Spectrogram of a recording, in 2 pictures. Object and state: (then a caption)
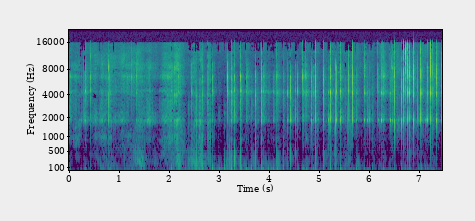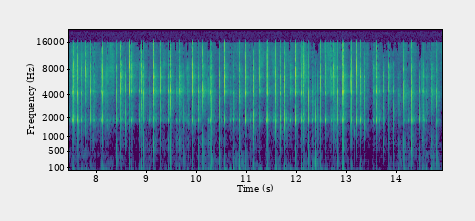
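Wooden tree slice. A round, solid, flat slice of light wood with a bark rim is held in both hands and tapped and scratched with long white nails close to the mic. Rapid, dry, bright clicks and scratchy rattling run throughout, with a steady ringing tone near 1.8 kHz and a few soft low thumps early on. Each tap dies away almost instantly.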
